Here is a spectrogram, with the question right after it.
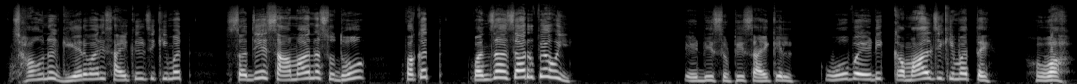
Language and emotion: Sindhi, surprised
